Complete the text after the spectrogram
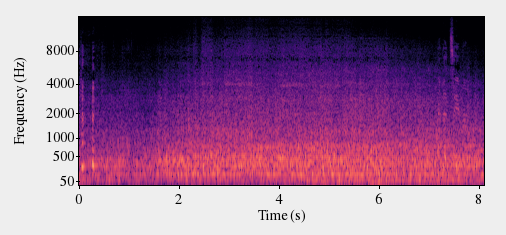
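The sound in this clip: A Chicago CTA L elevated train passes near a house. After a brief onset the sound swells into a loud, sustained rumble with rail clatter and metallic wheel noise, holding steady for several seconds.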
